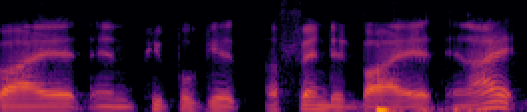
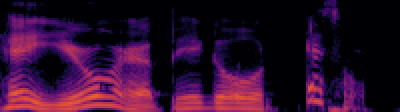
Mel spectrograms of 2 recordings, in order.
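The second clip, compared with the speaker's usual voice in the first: put-on gentle voice, higher; 4 semitones higher than usual. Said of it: "the very gentle voice".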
